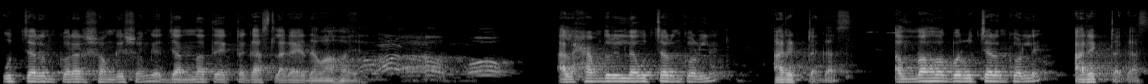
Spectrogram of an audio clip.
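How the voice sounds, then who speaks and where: A male preacher, speaking outdoors through a PA microphone with a mid-range voice. He keeps asking the crowd questions and breaks into loud shouts. The amplified sound carries a long, roomy echo. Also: mid-range voice, normal speed, long pauses, slight background noise. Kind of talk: outdoor Islamic sermon. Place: outdoor gathering beside a road. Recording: echoey PA sound in a reverberant space.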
